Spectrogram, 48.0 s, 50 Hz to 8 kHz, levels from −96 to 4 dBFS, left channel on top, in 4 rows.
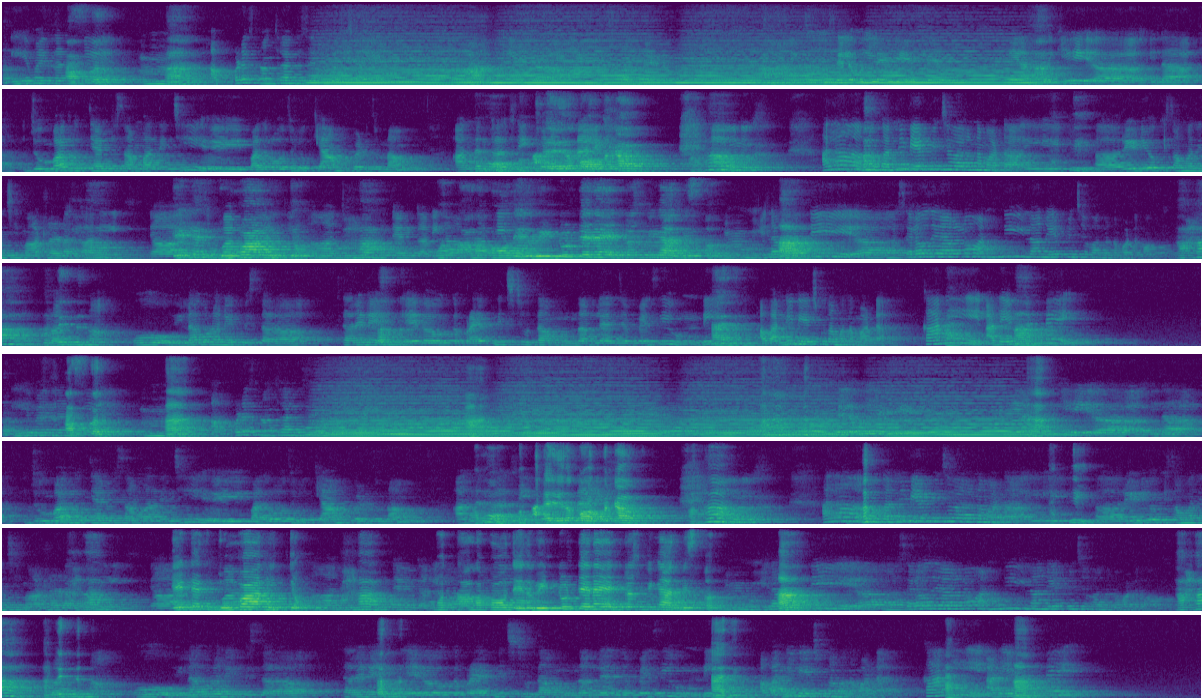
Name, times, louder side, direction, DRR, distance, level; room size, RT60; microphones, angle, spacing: voice 1, 0.1-1.1 1.4-3.9 4.4-6.9 7.9-11.9 12.2-16.1 16.5-18.2 18.8-22.6 22.9-25.2 25.5-26.8 27.1-29.3 30.3-35.5 36.2-37.0 37.3-39.0 39.4-43.2 43.6-44.8 45.2-46.8, left 2 dB, 65° left, 1 dB, 0.5 m, -40 dB
voice 2, 0.6-1.1 1.6-1.9 4.6-4.9 7.6-7.9 10.2-10.5 16.7-17.0 17.4-18.4 18.9-19.3 22.7-22.9 24.7-25.1 25.7-27.0 27.4-27.8 28.3-31.2 31.8-32.0 35.7-36.2 36.5-36.6 39.7-39.8 43.1-43.4 45.4-45.5 46.1-46.3, right 3 dB, 65° right, 3 dB, 0.4 m, -30 dB
sound 1, 3.0-10.4, left 1 dB, 10° right, 1.0 m, -34 dB
3.1 x 2.3 x 3.3 m, 1.5 s
head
